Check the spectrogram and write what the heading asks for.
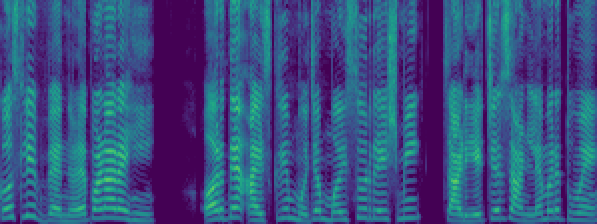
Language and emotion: Goan Konkani, angry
